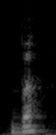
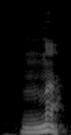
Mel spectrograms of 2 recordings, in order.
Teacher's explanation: They're both bilabial. B is a bilabial stop, B, and M is a bilabial nasal, M.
